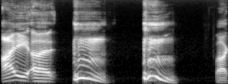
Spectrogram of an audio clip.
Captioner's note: clears throat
